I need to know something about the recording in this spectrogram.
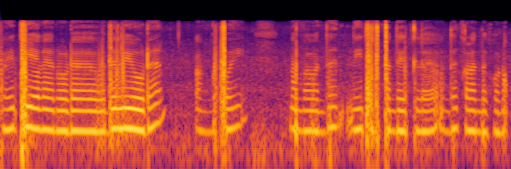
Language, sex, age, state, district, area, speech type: Tamil, female, 30-45, Tamil Nadu, Chennai, urban, spontaneous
